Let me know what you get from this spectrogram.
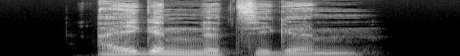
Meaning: strong dative masculine/neuter singular of eigennützig
- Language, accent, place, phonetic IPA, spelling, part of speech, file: German, Germany, Berlin, [ˈaɪ̯ɡn̩ˌnʏt͡sɪɡəm], eigennützigem, adjective, De-eigennützigem.ogg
